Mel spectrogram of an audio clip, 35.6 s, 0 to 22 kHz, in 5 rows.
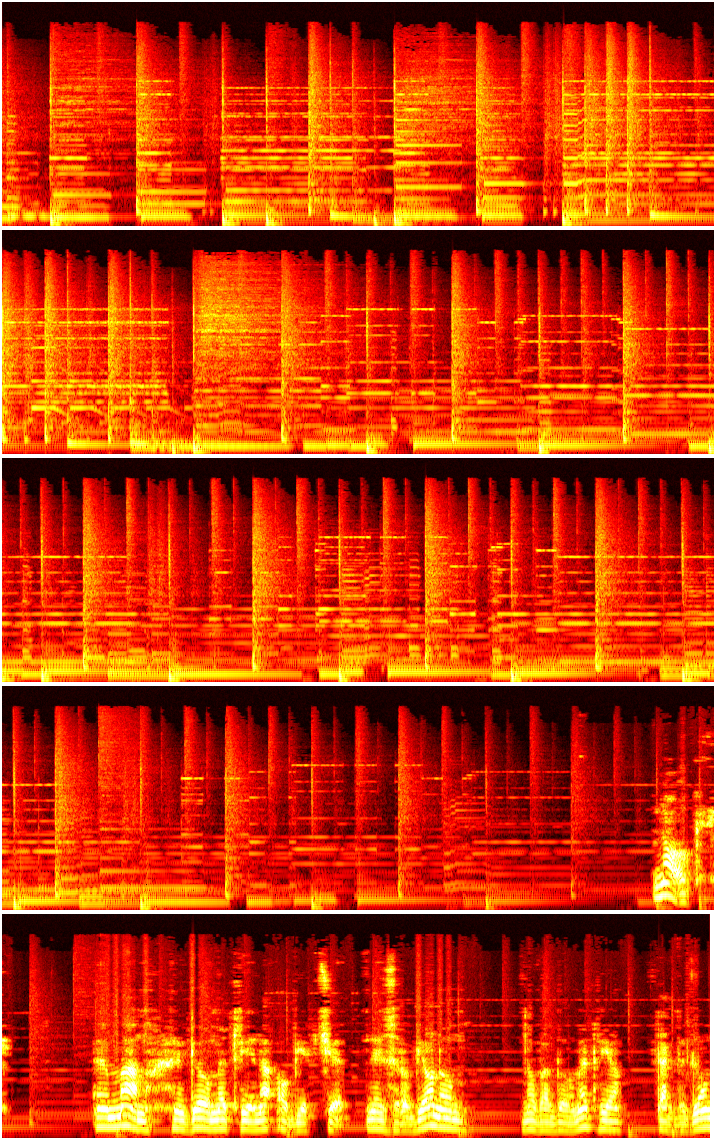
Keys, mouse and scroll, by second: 0.3 c, 0.8 alt+m, 1.3 scroll down 2, 1.4 middle click, 2.6 middle click, 3.5 middle click, 4.1 c, 5.5 f, 5.7 scroll down 3, 5.7 middle click, 6.2-7.0 scroll up 5, 6.3 middle click, 7.2 click, 7.4 shift+click, 7.7-8.1 scroll down 2, 8.1 ctrl+z, 8.4-8.8 scroll up 2, 8.8 g, 10.8 alt+m, 11.3 scroll down 3, 11.4 middle click, 12.5 click, 13.0 middle click, 14.4 ctrl+r, 15.0 scroll down 2, 15.1 middle click, 17.6 ctrl+r, 19.4 middle click, 19.8 ctrl+z, 20.1 middle click, 21.0 KP_3, 21.2 scroll up 1, 21.3-21.8 scroll down 2, 21.4 middle click, 23.3 scroll up 3, 23.7 ctrl+r, 24.6 scroll down 3, 24.7 middle click, 26.1 KP_1, 26.9 click, 27.8-28.1 scroll up 2, 28.9-29.4 scroll up 1, 28.9 a, 29.4 middle click.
